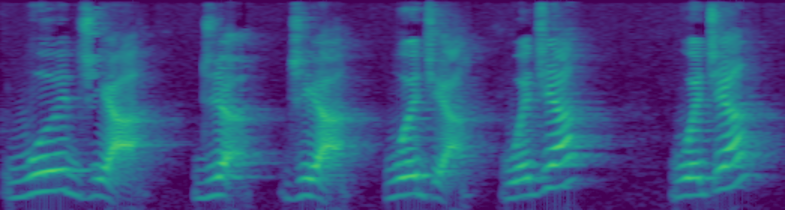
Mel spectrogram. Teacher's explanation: You becomes ya, and I combine those sounds.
